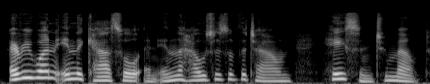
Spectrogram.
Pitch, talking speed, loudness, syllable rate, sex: 200 Hz, 210 wpm, -20 LUFS, 5.6 syllables/s, female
